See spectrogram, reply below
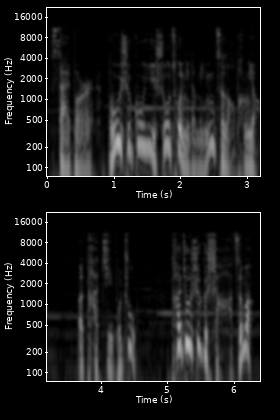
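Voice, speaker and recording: A man voicing a gruff, sly male robber chief in a children's storybook reading, talking low and haggling. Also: wildly swooping pitch, moderate pace, darkish tone, soft background music, full character voice. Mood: soothing.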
